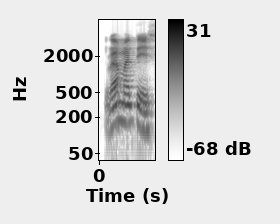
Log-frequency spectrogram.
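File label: "gramatis", Malay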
